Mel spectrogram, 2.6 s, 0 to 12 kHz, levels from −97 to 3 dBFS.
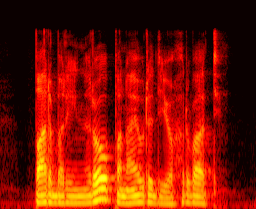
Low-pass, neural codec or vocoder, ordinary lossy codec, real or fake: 7.2 kHz; none; none; real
